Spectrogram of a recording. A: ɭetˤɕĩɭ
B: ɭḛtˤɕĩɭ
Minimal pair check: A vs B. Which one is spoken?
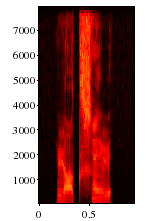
B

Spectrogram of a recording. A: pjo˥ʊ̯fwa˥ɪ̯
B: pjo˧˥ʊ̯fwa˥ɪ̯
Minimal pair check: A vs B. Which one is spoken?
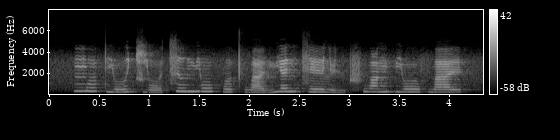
A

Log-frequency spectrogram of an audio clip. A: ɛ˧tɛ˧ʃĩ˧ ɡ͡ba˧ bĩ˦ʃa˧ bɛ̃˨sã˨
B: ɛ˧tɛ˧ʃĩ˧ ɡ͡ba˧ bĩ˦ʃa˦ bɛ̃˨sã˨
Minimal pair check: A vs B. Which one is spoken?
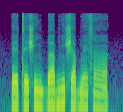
A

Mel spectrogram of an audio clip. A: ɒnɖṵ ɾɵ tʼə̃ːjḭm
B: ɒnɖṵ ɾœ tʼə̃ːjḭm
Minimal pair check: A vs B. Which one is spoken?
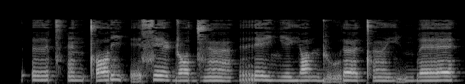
B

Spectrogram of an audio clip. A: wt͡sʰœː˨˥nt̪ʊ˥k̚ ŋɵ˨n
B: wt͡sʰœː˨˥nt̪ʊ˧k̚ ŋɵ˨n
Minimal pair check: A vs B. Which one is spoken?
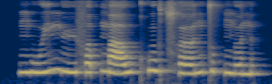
B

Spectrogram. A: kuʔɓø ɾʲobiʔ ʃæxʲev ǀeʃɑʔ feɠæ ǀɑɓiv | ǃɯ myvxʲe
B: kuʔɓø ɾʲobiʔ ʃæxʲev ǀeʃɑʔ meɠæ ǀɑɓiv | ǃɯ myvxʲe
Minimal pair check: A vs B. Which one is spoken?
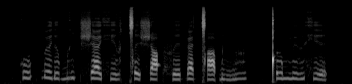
A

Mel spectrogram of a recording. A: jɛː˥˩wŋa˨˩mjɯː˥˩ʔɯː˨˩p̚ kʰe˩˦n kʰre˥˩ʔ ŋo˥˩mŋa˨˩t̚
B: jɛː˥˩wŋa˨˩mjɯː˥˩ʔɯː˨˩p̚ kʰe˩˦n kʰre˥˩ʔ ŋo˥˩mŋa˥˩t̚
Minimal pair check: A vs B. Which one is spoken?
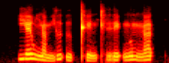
B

